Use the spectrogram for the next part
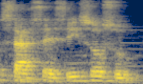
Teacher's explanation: la pronunciación de Za C zi zo zu de manera idéntica a pronunciación con una S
